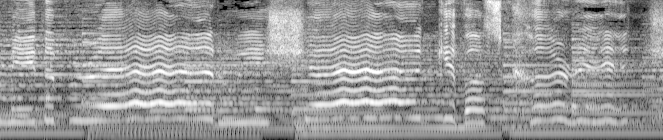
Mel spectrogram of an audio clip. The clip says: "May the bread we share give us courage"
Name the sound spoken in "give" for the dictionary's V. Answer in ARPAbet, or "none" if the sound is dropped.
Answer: V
